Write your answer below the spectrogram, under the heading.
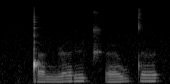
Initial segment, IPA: ǃ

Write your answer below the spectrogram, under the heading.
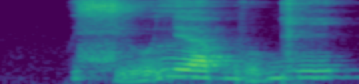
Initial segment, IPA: sʲ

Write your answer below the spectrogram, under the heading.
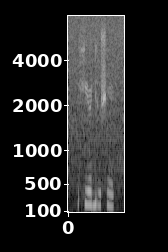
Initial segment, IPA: xʲ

